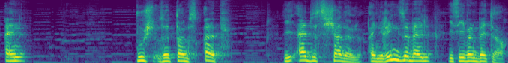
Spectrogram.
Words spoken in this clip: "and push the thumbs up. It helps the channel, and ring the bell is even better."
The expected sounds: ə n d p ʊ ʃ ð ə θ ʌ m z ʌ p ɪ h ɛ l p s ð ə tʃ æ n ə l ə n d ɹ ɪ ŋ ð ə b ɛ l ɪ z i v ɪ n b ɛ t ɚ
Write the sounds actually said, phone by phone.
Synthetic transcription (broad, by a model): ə n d p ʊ ʃ ð ə t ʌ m s ʌ p ɪ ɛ p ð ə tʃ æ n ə l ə n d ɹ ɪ ŋ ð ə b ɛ l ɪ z i v ɪ n b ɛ t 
